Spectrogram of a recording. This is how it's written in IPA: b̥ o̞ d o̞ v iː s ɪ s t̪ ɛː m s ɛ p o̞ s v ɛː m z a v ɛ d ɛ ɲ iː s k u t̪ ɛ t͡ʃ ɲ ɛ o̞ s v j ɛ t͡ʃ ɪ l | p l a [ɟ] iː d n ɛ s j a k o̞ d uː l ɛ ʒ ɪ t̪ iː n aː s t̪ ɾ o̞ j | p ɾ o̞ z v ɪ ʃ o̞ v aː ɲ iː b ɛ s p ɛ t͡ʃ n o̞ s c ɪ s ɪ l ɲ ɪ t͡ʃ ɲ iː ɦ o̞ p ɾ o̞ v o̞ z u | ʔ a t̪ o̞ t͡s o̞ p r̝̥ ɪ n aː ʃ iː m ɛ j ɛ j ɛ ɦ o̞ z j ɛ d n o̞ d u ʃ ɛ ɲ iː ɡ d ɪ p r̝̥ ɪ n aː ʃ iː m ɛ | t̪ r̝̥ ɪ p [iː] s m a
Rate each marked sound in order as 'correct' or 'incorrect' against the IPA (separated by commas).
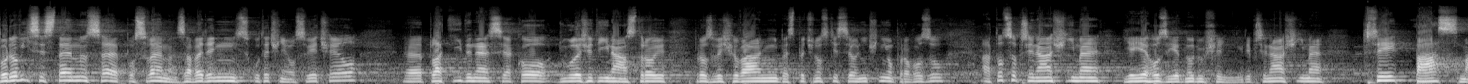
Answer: incorrect, incorrect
